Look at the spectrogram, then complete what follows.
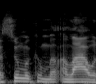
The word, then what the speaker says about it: summa cum laude: I graduated sumo cum laude. Yeah. Is that how you say it? Yeah, summa cum laude is exactly how you say it.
